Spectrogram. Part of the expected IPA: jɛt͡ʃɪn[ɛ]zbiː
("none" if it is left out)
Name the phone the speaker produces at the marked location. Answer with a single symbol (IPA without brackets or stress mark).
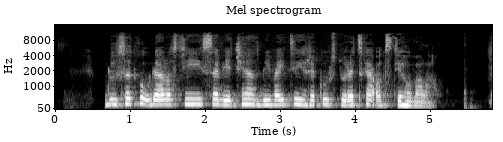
a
